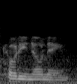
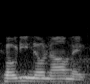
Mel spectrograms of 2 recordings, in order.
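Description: First: Said in the usual way. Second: "Noname" said as no-NAH-may; sounded-out fake surname. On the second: Real, not acted. Repeating the prank caller's fake name, "Noname" as no-nah-may.

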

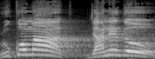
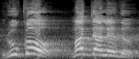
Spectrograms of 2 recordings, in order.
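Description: First: Loud, slow "रुको मत", break, then "जाने दो"; misplaced pause. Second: Loud, high रुको, break, then मत जाने दो; pause after रुको. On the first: Acted. Stammering master shouting to the gatekeeper, misplaced pause after मत. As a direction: run रुको into मत, pausing before जाने दो. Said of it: "तोतली बानी था, शब्द थोड़ा इधर उधर". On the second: Shown as a demonstration. Preacher showing the intended order, shouted with a break after रुको. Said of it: "ये होगा नहीं".

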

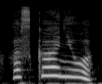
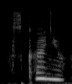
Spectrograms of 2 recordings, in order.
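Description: First: High, loud, tender call of the name; reproachful joy. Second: Tender whispered name. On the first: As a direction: call the beloved's name, overjoyed. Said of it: "в голосе её звучала укоризна, радость". (с радостной укоризной, громче) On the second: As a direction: whisper it with reproach and joy. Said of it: "прошептала Коломба". (нежный шёпот) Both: A narrator's reading.

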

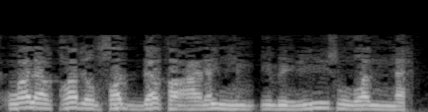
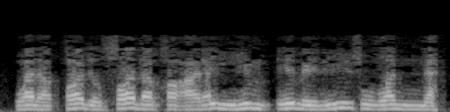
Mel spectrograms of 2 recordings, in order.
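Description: First: Said in the usual way. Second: صدق as "sadaqa", the d not doubled; light single dal. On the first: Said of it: "قرأ قالون بتخفيف الدال". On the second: Shown as a demonstration. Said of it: "بتخفيف الدال على عدم التضعيف هكذا". (صدق بتخفيف الدال دون تضعيف)

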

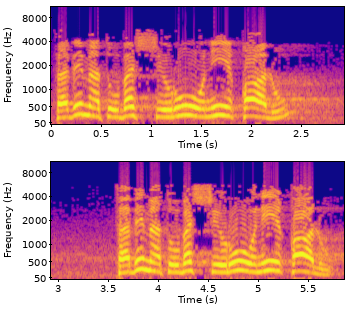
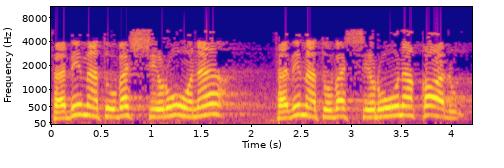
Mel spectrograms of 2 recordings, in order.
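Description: First: Slow recitation فبما تبشروني with final ني; Nafi's reading. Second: Slow recitation تبشرون ending in plain نَ; reading of the rest. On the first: Teacher recites Nafi's reading, slow and measured. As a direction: stretch فبما تبشروني قالوا in tajweed. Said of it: "يقرأ الإمام نافع". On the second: Teacher recites the others' reading, slow and measured. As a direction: recite فبما تبشرون without the ي. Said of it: "والباقون يقرؤون إيه؟". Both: Shown as a demonstration.

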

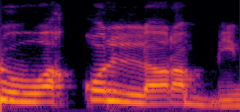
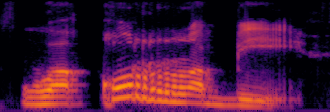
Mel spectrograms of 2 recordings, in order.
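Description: First: "وقل ربي" with the lam of قل said clearly before the ra; wrong unassimilated way. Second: "وقل ربي" with the lam merged into a doubled ra, wequrrabi; slow, the lam of "وقل" swallowed into the ra; correct assimilation. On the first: Teacher demonstrating the wrong reading: "وقل ربي" with lam and ra kept apart. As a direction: separate "وقل" and "ربي" without merging. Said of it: "لا نقول". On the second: Teacher modelling correct recitation: "وقل ربي" with the lam assimilated. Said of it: "وإنما نقول". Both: Shown as a demonstration.

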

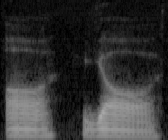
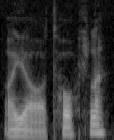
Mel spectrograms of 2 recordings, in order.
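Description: First: Ayatollah drawn out very slowly; very slow demo. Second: Said in the usual way. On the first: Shown as a demonstration. Teacher slowing the word for learners. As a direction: stretch every syllable of Ayatollah. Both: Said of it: "It's pronounced like this".

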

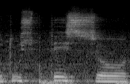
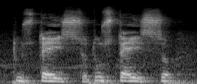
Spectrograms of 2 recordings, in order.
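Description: First: Slow, faltering words; hesitant. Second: Angry mimicry. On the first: Acted. Daughter timidly answering her angry father, slow and hesitant. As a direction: let it stall out uncertainly. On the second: Father angrily echoing his daughter's words. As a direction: throw her words back at her.

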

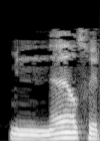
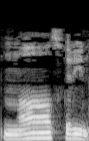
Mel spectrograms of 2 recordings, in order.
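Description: First: ناصر with a thin first vowel; light nun. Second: ناصر with a darkened vowel; heavy ناصر. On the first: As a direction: keep ناصر unemphatic. (ترقيق ناصر) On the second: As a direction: thicken ناصر wrongly. (تفخيم ناصر) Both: Shown as a demonstration. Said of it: "ليست".

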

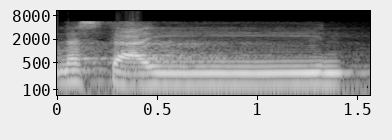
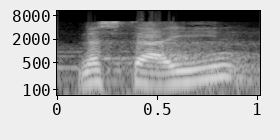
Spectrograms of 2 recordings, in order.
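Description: First: نستعين with the ي of عين drawn out over four counts; four-count hold. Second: نستعين with the final ين held two counts, briefly; two-count hold. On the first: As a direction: stretch the vowel in نستعين for four beats, slow. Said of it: "مد أربع حركات بالطريقة دي". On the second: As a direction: stop on نستعين with a short two-beat stretch. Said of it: "نقول". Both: Shown as a demonstration.

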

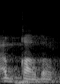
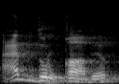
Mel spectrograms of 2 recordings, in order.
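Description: First: Abd Qadir without the ul, quieter; wrong name. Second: Abdul Qadir slow, full ul; correct name. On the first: Teacher contrasting names: the clipped Abd Qadir. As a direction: drop the linking vowel in Abd Qadir. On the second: Teacher contrasting names: Abdul Qadir said properly and slowly. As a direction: give Abdul Qadir its whole middle. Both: Shown as a demonstration. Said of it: "Regardez la différence entre".

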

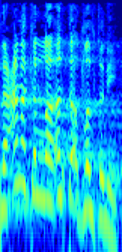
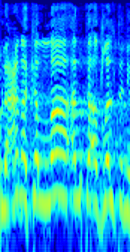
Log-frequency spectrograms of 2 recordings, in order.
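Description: First: Loud angry curse thrown back; cursing reply. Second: Loud, higher, angry curse at a companion; cursing accusation. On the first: The second damned man cursing back at the first, loud and angry. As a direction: hurl the same blame right back. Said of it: "والثاني يقول". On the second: One damned man cursing his companion in Hell, loud and angry. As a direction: spit the blame at him. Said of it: "هذا يقول له". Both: Acted.

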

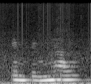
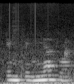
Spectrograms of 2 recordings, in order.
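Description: First: Empeñao without its D; dropped D. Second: Said in the usual way. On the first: Shown as a demonstration. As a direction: end in "-ao": Empeñao. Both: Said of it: "pérdida de la D intervocal".

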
